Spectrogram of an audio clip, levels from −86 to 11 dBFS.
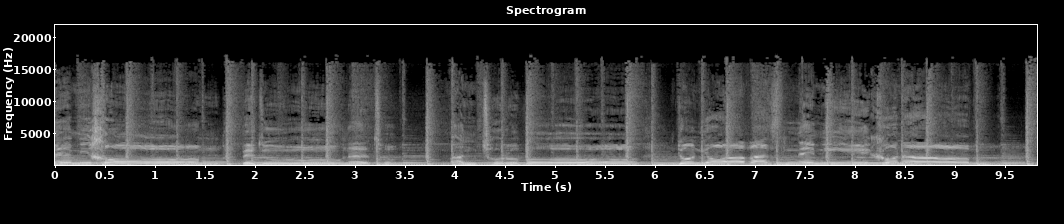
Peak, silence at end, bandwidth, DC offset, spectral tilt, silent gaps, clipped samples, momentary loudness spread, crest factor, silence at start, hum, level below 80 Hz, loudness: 0 dBFS; 0 s; 17.5 kHz; under 0.1%; -6 dB/octave; none; under 0.1%; 6 LU; 12 dB; 0 s; none; -24 dBFS; -14 LUFS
